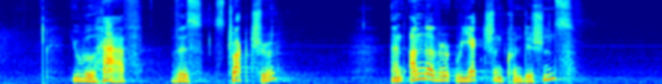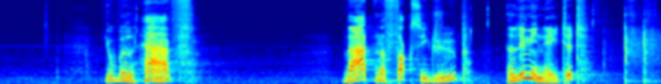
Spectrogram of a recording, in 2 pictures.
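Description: A middle-aged man lectures calmly through a microphone in an echoing hall.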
